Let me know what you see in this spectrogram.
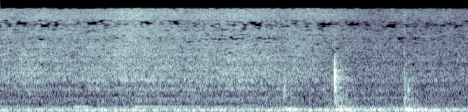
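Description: Onion-and-spice masala sizzling steadily in oil in a non-stick wok while it is stirred with a spatula, with a little water added so the spices don't burn. A single sharp knock sounds a little over three seconds in, and a lighter one near the end.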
